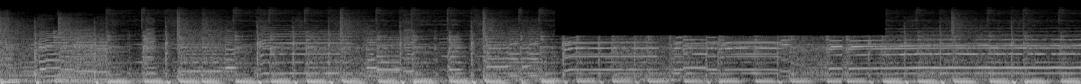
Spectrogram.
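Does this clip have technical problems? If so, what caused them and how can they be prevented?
Yes. Overlapping chunks occur at 2.02, 5.22 and 8.42 s, each heard as a brief stutter where 200 ms of sound plays twice. The audio was handled in blocks of 3 s, and each new block began 200 ms before the previous one ended, so the tail of one block repeats at the head of the next, every 3.2 s. Preventing this means making each chunk start exactly where the last one stopped, or cross-fading and trimming any deliberate overlap before joining.

Input switched to a poorer device, from 5.55 to 8.85 s. In that stretch the sound turns dull and boxy because nothing above 3.8 kHz remains. The level also drops by about 5 dB, and a new background noise appears, sitting roughly 45 dB below the signal. There is no gap at the change, which points to the system likely switching mid-recording to another microphone or a headset's narrowband call profile. 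To prevent it, lock the recording to one chosen input device and disable automatic device or profile switching.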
